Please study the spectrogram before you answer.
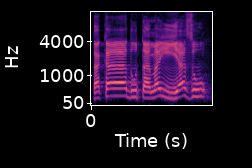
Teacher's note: ये ज़ा की अदायगी सीटी वाला है, ये दाल नहीं · Term: ज़ा सीटी वाला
